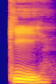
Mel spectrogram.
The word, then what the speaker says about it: qui: en castellano, es decir, siempre se escribe seguida de la letra U, que no se pronuncia. Que que significa qué, qui, quién, aquell, aquel, etcétera.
